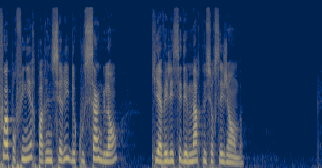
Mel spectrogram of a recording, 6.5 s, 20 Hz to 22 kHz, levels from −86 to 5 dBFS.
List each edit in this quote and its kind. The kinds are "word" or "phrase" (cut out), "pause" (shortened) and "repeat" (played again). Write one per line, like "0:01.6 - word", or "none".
none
